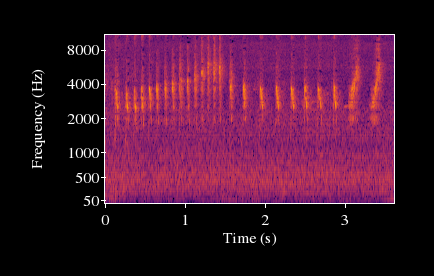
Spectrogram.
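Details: Pied triller (kapas tembak) master song for training cage birds: a rapid series of clear high notes, accelerating and rising slightly, then spaced repeated chips ending in two upswept whistles, over faint background hiss.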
